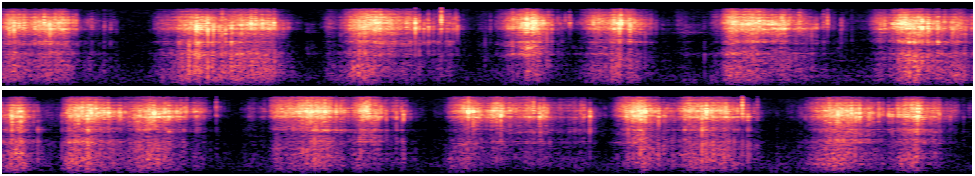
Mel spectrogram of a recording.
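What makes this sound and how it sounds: A hand-sized round wooden maraca with a wooden handle and a burned zigzag pattern, hollow with filling inside, is shaken by hand. Its filling gives soft, bright, hissing rattles in repeated swells that rise and fade with brief near-silent gaps between them. The sound is almost all high and has no low end.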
